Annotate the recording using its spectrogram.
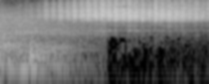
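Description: A high-pitched, fast-pulsing rattling hiss, like an edited-in shaker sound effect, pulsing about ten times a second. About a second in, the lower sounds under it cut off suddenly and the hiss carries on alone.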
